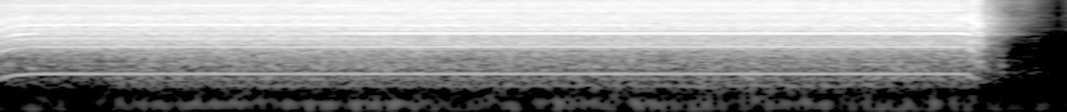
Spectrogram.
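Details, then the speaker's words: Panasonic cordless power tool under test: steady high motor whine with a rough grumble under it at constant speed, then spin-down; the simple steel spindle bush is worn with play, chuck grumbling; gearbox replacement judged not worth it. "Chuck is making a really grumbling sort of sound that's a very simple one actual steel Bush and the spindal worn out way bit we bit of play now"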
